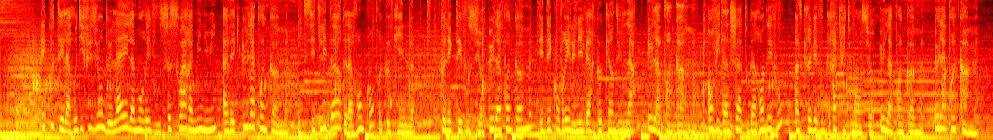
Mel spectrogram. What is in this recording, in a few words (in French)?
douce sensuelle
